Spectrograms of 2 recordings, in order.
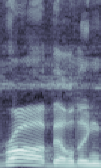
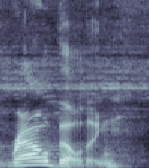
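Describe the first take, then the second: First: The name is said like the word 'raw'. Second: The name is said rhyming with 'how'. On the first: The speaker calls it wrong. "I had been calling it the Raw building" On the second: The speaker calls it right. "found out it's pronounced the Rao building"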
